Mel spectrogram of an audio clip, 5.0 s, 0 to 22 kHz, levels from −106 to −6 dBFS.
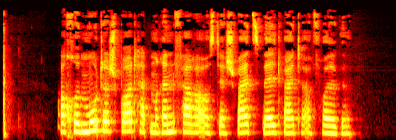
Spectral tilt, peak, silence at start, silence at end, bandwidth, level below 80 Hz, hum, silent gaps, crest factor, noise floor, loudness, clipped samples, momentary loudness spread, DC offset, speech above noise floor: -3 dB/octave; -2 dBFS; 0.05 s; 0.55 s; 16.5 kHz; -68 dBFS; none; none; 16 dB; -68 dBFS; -18 LUFS; under 0.1%; 9 LU; under 0.1%; 51 dB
